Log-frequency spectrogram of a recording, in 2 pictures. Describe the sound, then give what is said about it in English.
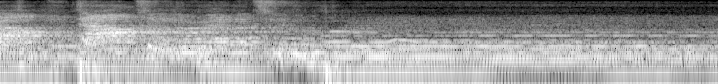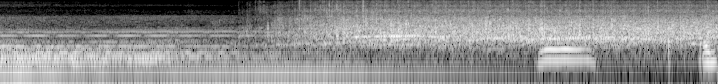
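A group sings with sustained tones, then the music ends and a crowd breaks into steady, fairly loud applause for a renewal of baptismal vows in the Jordan, filling the last few seconds. “And we applauded probably about after each one, and you could see the gasp that people have as they're catching their breath and shouting hallelujah or going, wow, that's really cold.”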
